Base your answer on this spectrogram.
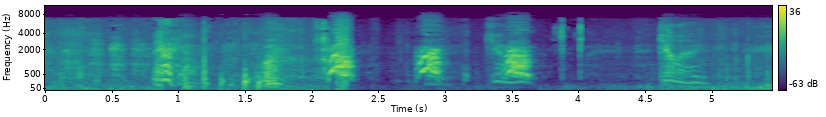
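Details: A Plott Hound "sings" with short, wavering howls that bend up and down in pitch, encouraged by people talking, outdoors among fields and birds in the English countryside on a fine day.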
